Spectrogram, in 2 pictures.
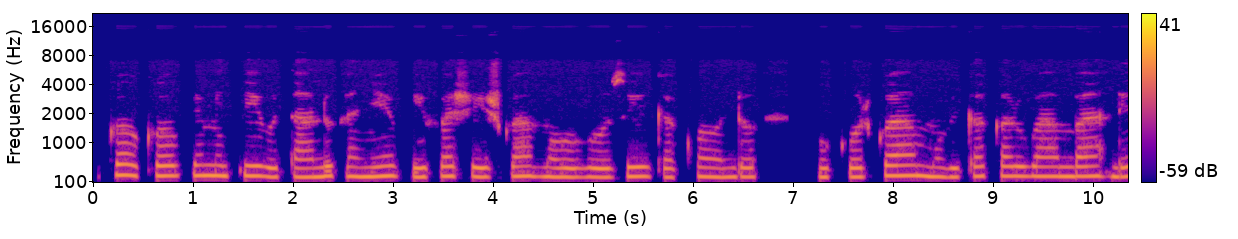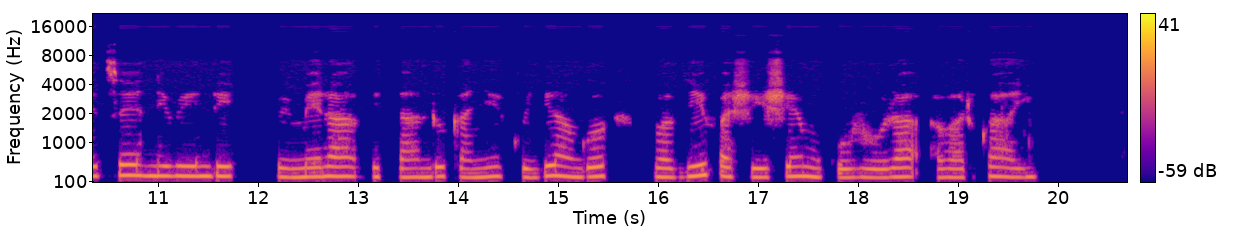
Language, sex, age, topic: Kinyarwanda, female, 18-24, health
